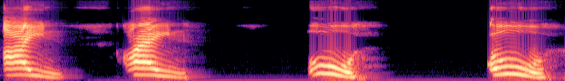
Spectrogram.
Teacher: अब जो पढ़े जाने वाला है आइन, सेंटर ऑफ द थ्रोट, हलक के बीच का हिस्सा, इसका मखरज है, हलक के बीच का हिस्सा आइन।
